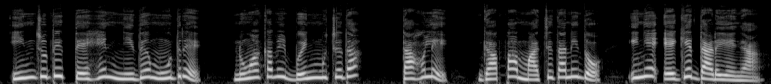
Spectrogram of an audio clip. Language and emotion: Santali, fearful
